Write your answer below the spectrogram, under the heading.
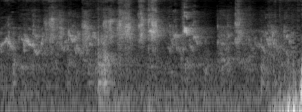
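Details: Happy pet budgerigars singing, chirping and chatting together in a calm setting. Dense warbled chatter fills the clip, ending in a loud low thump.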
